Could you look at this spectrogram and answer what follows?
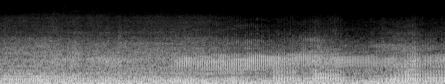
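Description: Motocross dirt bike engine running hard, its pitch rising and falling as the throttle opens and closes while the bike is ridden around the track.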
